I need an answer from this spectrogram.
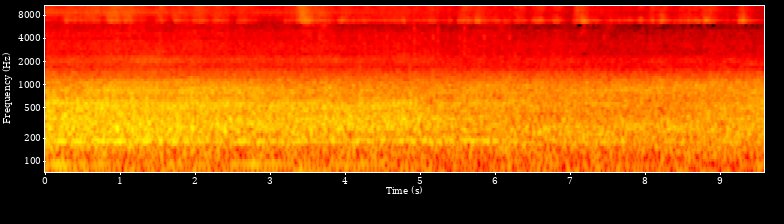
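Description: Northern Ireland Railways Class 3000 diesel multiple unit running away from the listener round a curve, its steady engine and wheel rumble slowly fading, with a steady high-pitched hiss above it.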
